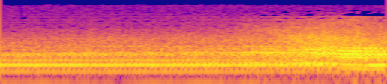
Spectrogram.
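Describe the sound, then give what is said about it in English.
A car engine hums with a steady low drone as a car pulls out from the Echo Cave Lodge road, then swells louder and brighter over the last second or so as the vehicle speeds up. No one speaks. “There's a car pulling out from the lodge road.”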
